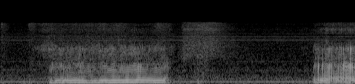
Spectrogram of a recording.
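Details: A Chihuahua snoring: a steady, low, buzzy rasp held for about a second, a quieter pause, then the next breath starting at the end, recorded indoors in a quiet room.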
